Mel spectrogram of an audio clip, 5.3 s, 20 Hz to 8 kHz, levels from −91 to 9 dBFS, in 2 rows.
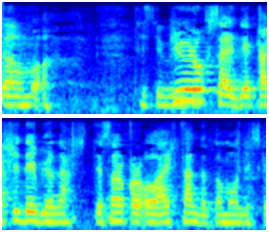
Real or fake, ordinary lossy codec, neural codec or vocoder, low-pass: real; none; none; 7.2 kHz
